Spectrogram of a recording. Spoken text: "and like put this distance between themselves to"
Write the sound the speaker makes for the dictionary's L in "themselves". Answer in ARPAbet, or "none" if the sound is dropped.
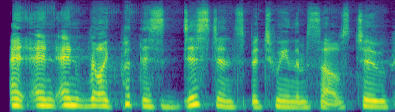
L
